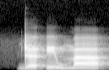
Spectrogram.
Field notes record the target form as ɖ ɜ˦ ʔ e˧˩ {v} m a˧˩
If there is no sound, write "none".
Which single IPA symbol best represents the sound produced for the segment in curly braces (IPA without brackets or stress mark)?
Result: w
